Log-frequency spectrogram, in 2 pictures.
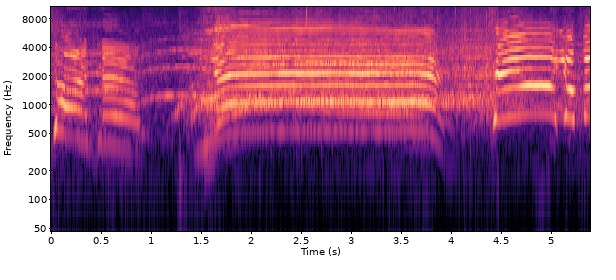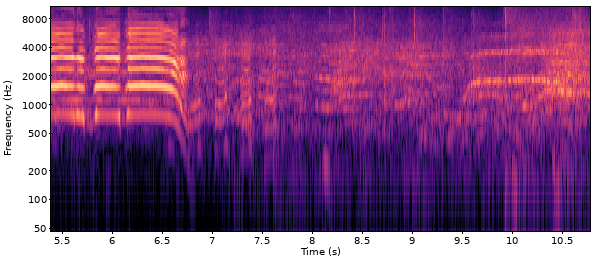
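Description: A group of girls screaming and cheering: two long, high-pitched screams held at a steady pitch, each about two seconds, then quieter cheering and shouting through the rest.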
